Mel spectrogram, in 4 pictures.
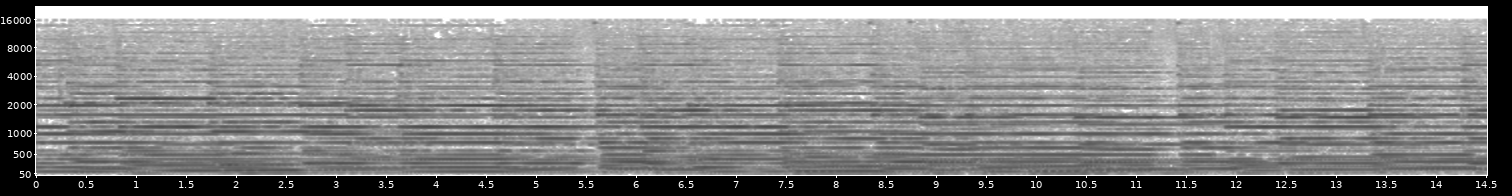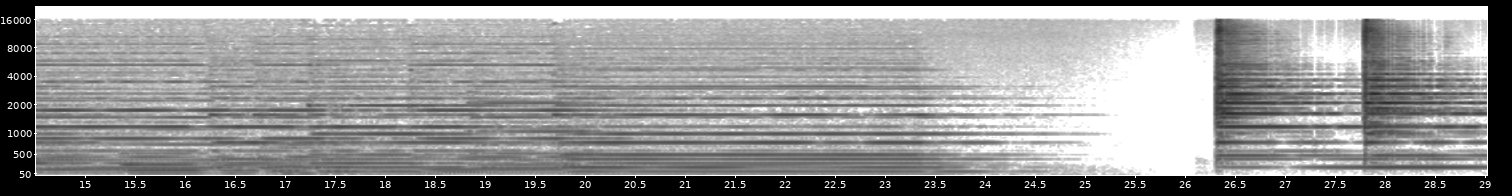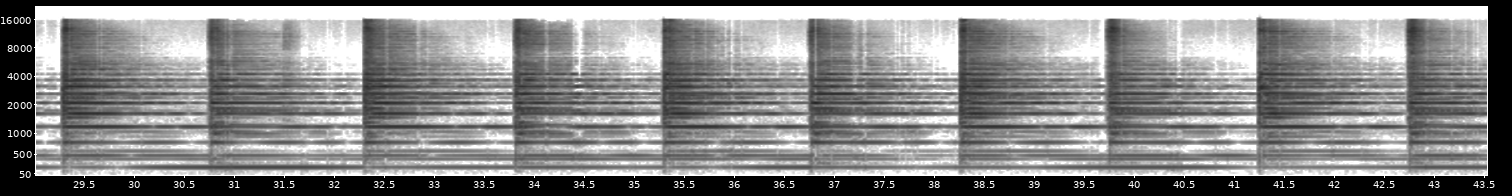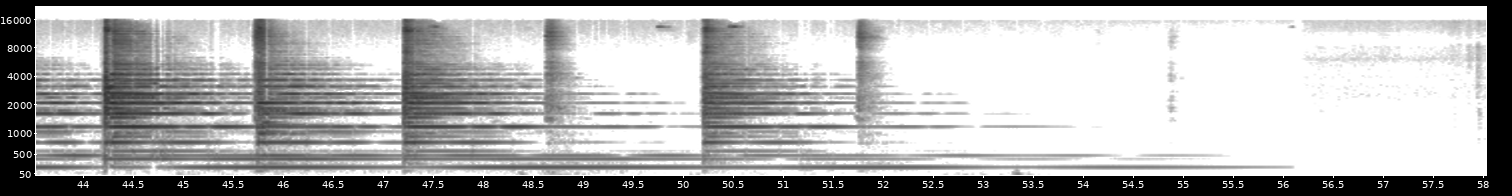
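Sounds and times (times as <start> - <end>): church bell tolling: 0.0 - 25.0, 26.2 - 55.7.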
